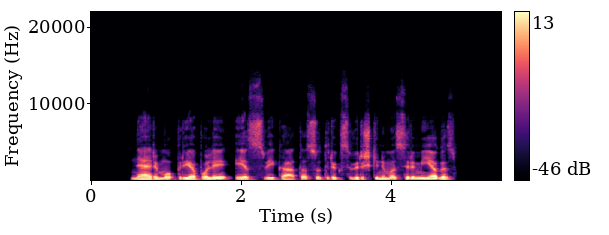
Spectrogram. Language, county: Lithuanian, Kaunas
